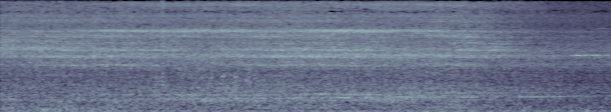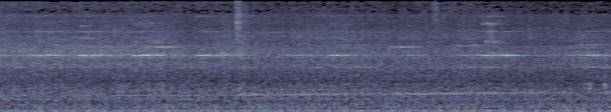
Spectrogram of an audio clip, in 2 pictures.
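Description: Avanti West Coast passenger train running along the platform and away, the rumble of its wheels on the rails fading over about six seconds into a distant steady hum. Faint high-pitched wheel squeals come and go in the second half.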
